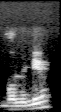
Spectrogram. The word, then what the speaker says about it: Molineux: It's a French name, but you can't pronounce the X. So I think it's Molineux.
